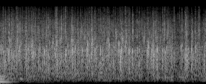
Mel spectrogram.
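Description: An audience bursts into applause, a dense, steady wash of many hands clapping at once that holds at an even, fairly loud level throughout with no individual claps standing out.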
